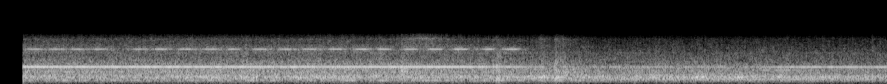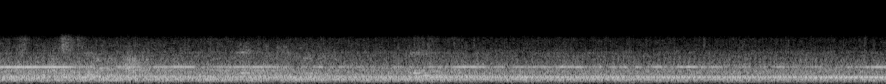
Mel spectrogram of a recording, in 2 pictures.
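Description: Inside a Melbourne suburban train carriage pulling out of the station: the steady running noise of the train with a constant high whine, and a second, higher tone that stops about five seconds in.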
